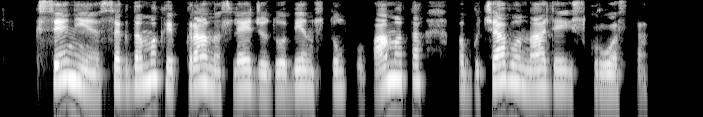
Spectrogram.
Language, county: Lithuanian, Kaunas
